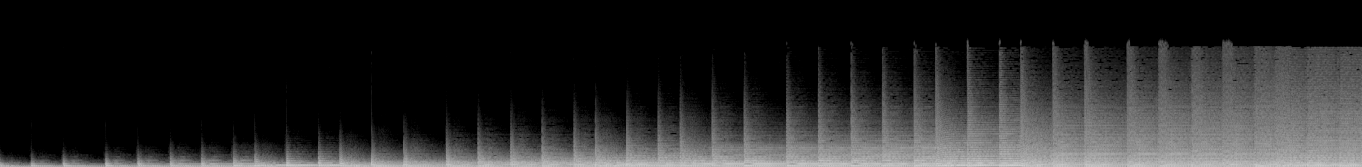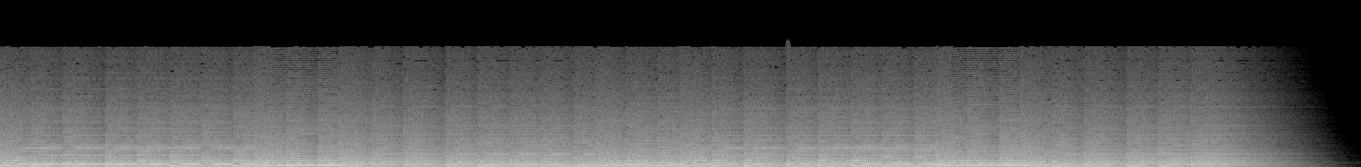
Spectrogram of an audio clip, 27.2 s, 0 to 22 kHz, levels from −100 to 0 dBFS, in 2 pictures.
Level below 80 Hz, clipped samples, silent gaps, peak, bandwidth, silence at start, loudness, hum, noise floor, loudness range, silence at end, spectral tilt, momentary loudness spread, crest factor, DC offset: -38 dBFS; under 0.1%; none; -6 dBFS; 16 kHz; 0 s; -25 LUFS; none; -63 dBFS; 6 LU; 0.65 s; -5 dB/octave; 9 LU; 18 dB; under 0.1%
